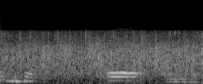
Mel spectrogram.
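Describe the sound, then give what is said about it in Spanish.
Applause from an audience, a steady wash of clapping that runs throughout, with a voice briefly heard over it near the middle. “Aplausos.”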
